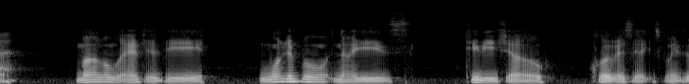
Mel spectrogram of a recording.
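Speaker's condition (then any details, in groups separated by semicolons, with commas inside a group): Spinal muscular atrophy; neuromuscular disability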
